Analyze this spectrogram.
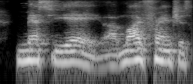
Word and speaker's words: Messier: It's actually pronounced more like Messier.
